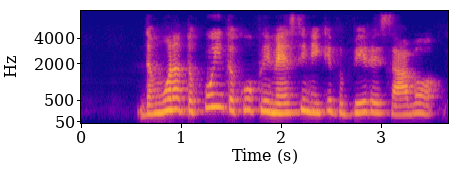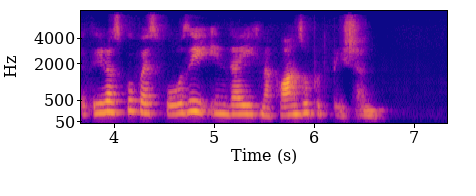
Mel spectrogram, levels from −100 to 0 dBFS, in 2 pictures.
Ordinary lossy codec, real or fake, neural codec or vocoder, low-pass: AAC, 48 kbps; fake; codec, 24 kHz, 0.5 kbps, DualCodec; 7.2 kHz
